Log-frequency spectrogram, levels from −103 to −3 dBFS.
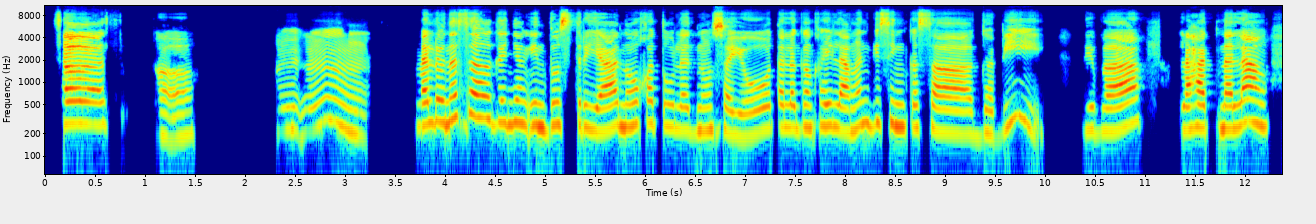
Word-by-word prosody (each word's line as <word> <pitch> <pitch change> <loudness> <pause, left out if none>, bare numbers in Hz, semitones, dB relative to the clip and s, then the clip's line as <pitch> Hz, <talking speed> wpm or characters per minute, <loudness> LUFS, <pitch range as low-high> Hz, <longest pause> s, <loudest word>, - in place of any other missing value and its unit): Sus, 275 -1 +7 0.5
oo. 190 +2 -5 0.9
Mm, 230 - -7 0.5
lalo 285 +3 +4
na 320 +2 +3
sa 340 -3 +2
ganyang 285 -1 -4
industriya 250 -2 +1
no 250 +2 -3
katulad 250 -5 -6
nung 225 +1 -8
sa'yo. 210 +1 +1
Talagang 245 0 -3
kailangan 255 0 -2
gising 265 -2 -2
ka 245 - -5
sa 210 -4 +1
gabi, 230 - -5 0.4
'di 230 - -8
ba? 235 +6 +4 0.4
Lahat 245 +1 +4
nalang 260 +3 +4
245 Hz, 105 wpm, -23 LUFS, 225-275 Hz, 0.9 s, Sus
